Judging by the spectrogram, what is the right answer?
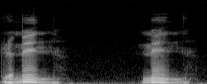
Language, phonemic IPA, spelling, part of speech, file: French, /mɛn/, Maine, proper noun, Fr-Maine.oga
- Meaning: 1. Maine (a former province of Pays de la Loire, France) 2. Maine (a state of the United States; probably named for the province in France)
